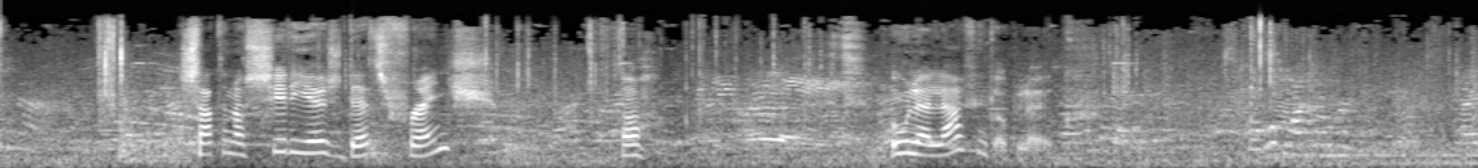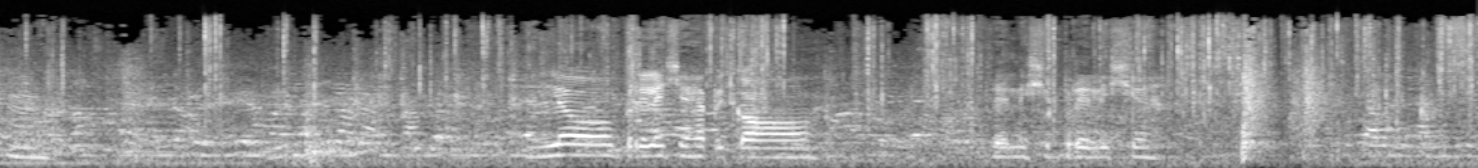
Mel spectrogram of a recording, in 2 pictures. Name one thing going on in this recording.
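Paper card packets rustle and tap as a hand sorts through them.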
